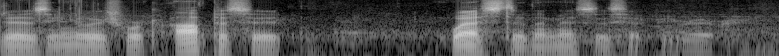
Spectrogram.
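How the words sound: There is a pause after opposite.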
